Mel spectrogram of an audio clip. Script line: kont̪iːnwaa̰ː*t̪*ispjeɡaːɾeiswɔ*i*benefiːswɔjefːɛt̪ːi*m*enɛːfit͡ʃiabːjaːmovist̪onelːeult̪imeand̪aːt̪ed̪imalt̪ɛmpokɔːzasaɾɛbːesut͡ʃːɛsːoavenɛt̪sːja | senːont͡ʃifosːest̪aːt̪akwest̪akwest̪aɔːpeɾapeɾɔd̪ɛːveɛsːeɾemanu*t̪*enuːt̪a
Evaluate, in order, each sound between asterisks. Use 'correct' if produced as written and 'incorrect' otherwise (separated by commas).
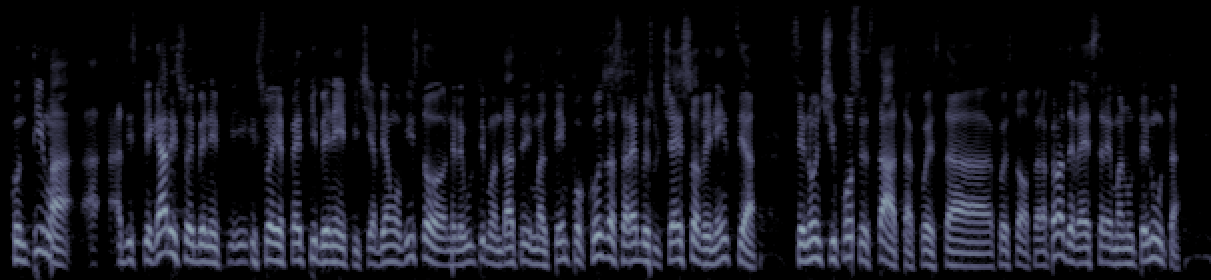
incorrect, incorrect, incorrect, correct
